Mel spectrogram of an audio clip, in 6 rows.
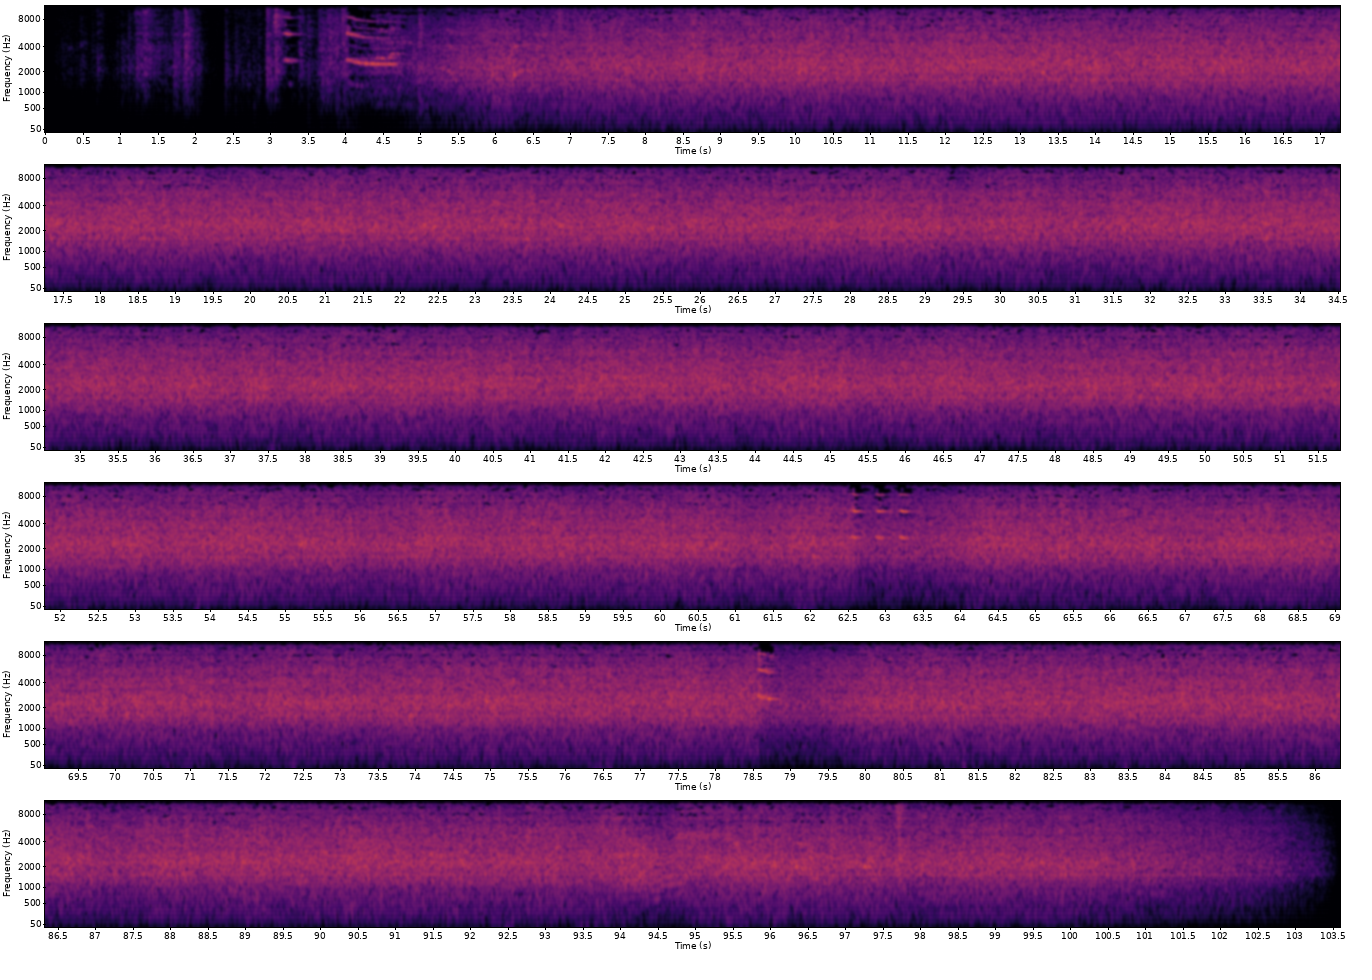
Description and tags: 05.09.09: about 12.00. The solarium sound (Długa street in Poznań/Poland). The sound is shortened from 8 min to 1,5 min.
solarium, swoosh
